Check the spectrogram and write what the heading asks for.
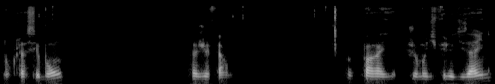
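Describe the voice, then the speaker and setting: An online course instructor talks through a screen-recorded tutorial, thinking aloud and describing each click as he makes it. His mid-pitched voice has a slight husky edge, fairly even intonation, a moderate pace and a somewhat mellow quality. The audio is close and dry, with no room echo.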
